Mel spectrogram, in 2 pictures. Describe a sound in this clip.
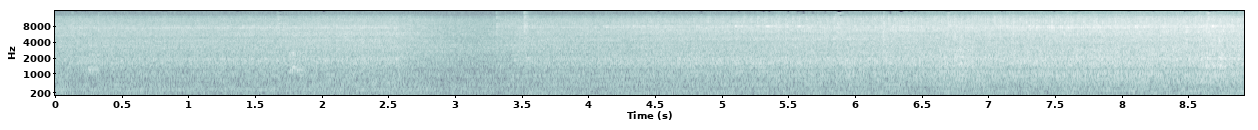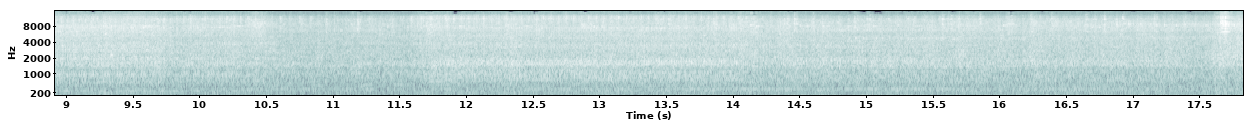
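A track maintenance machine rumbles along the rails at night.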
